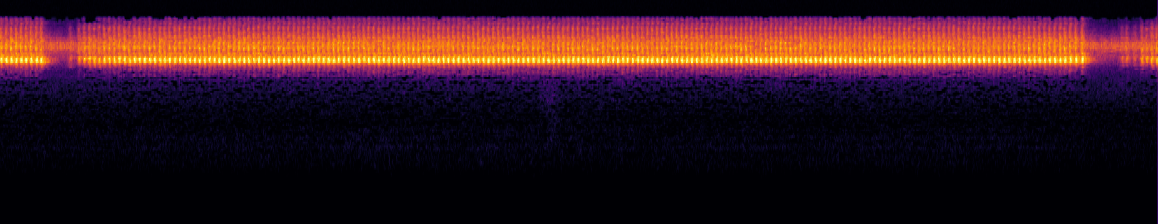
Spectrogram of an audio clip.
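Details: Continuous high, rapid pulsed trill from grasshoppers, no music, dipping briefly just after the start and again near the end, otherwise steady and even.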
